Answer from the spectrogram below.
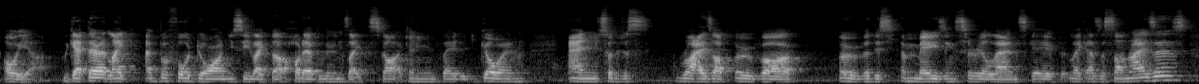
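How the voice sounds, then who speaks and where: A man telling a travel story in casual chat, animated and full of filler words. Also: medium pitch, normal speed, reverberant, a little hiss or hum. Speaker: guest storyteller.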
